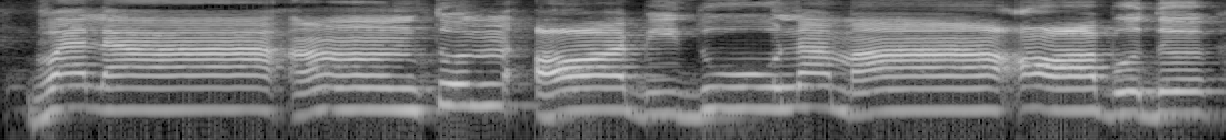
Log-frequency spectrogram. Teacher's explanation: جو ہم نے اس سے پہلے والی آیت پڑھا سیم وہی چیز ہے یہاں پہ بھی, وہی ہے مد منفصل, وہی یہ جو نون ہے یہ حرف تا جو حروف اخفا میں سے ہے, اس لیے نون ساکن کو ہم اس کی آواز کو ناک میں چھپا کر پڑھیں گے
